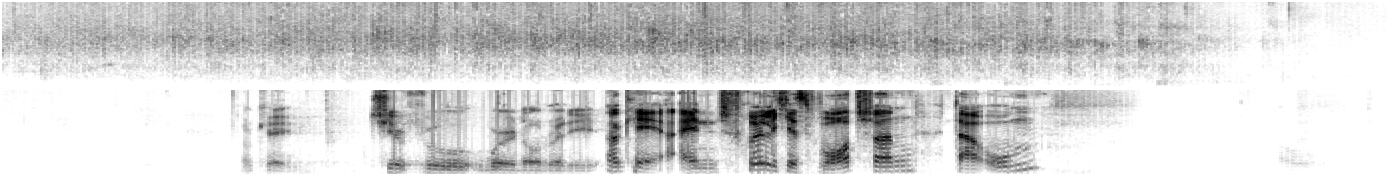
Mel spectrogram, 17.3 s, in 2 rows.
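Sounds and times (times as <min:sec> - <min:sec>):
audience applause: 0:00.0 - 0:08.0, 0:12.9 - 0:15.1
speech: 0:10.3 - 0:15.3.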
